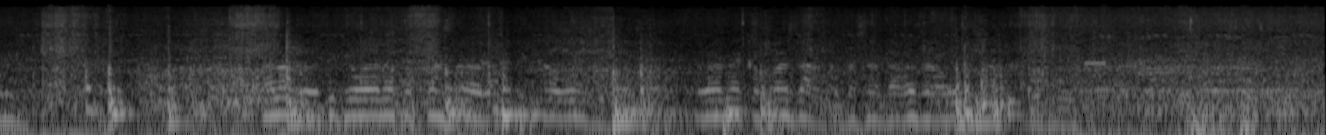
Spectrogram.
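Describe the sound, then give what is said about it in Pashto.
Honey bees buzzing at a bee farm in Dand district, Kandahar: a steady, dense droning hum that continues beneath a speaking voice. “دا په کندهار کې د دن ولسوالۍ هغه سیمه ده چې د کندهار د نورو سیمو په پرتله ډیر د شاتو د مچیو د روزنې فارمونه لري.”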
